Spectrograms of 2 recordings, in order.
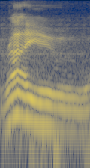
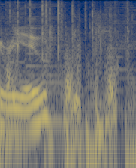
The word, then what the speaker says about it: Ryu: to try with Ryu rayu I never I've always heard it Ryu except when I was a kid and me and my family pronounced it rayu so I guess it should be Ryu Yes doam except the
